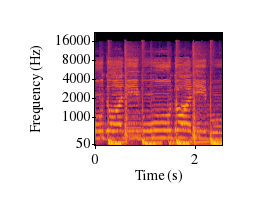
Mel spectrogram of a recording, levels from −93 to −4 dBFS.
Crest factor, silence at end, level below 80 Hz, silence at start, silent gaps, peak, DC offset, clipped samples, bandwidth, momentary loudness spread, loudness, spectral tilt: 14 dB; 0 s; -26 dBFS; 0 s; none; -6 dBFS; under 0.1%; under 0.1%; 17 kHz; 4 LU; -21 LUFS; -4 dB/octave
